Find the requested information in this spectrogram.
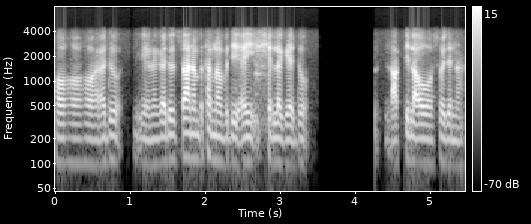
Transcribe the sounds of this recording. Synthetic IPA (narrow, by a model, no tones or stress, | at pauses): hojɦoɦojɐdujeŋnaɡeɐdut͡ʃanɐbɐtʰɐk̚nɐbɐdiɐjsʰelːɐɡeɐdu | la̰k̚tilaosojdɐnɐ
